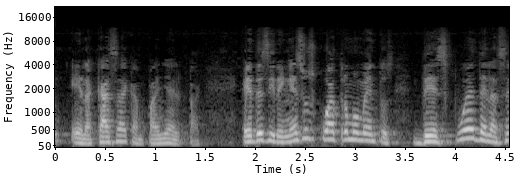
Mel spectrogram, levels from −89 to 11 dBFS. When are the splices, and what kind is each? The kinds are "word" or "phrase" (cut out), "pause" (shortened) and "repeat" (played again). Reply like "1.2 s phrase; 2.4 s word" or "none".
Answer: none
